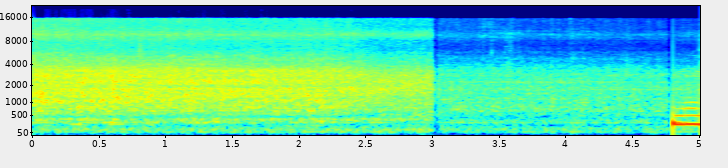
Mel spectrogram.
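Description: Leafy greens are dropped into hot oil with fried onions and sizzle with a loud, steady hiss that falls away sharply partway through, followed by a brief clink at the end.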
